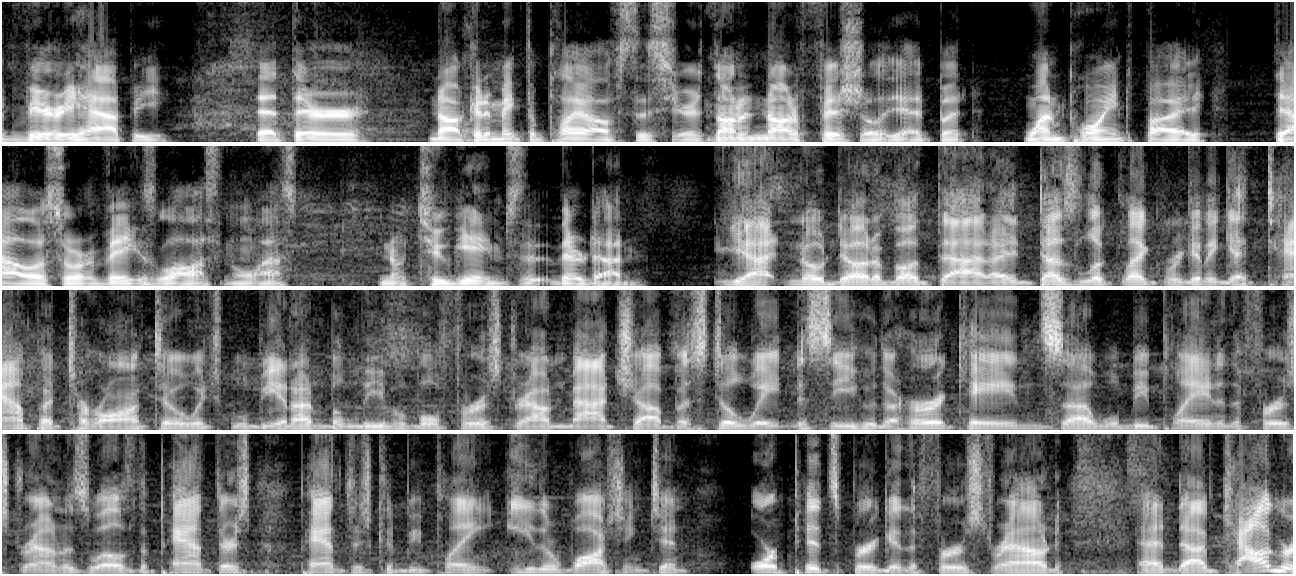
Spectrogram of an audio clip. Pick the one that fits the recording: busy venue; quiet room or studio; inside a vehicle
busy venue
